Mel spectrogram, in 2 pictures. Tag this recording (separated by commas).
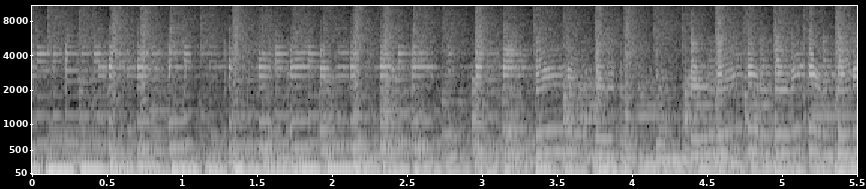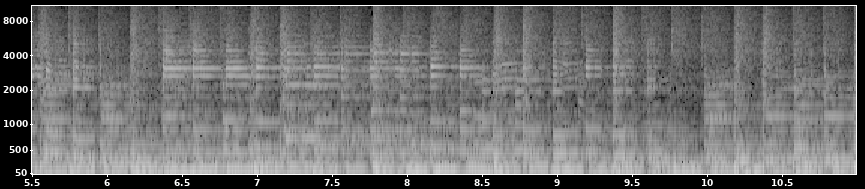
Music, Swing music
